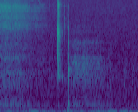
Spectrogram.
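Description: A single sharp click a little under a second in, with a fainter click just after it, over faint room tone.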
